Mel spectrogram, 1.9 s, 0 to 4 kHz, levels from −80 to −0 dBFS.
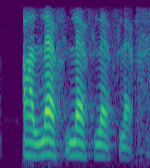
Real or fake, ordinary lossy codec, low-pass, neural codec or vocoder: real; none; 3.6 kHz; none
